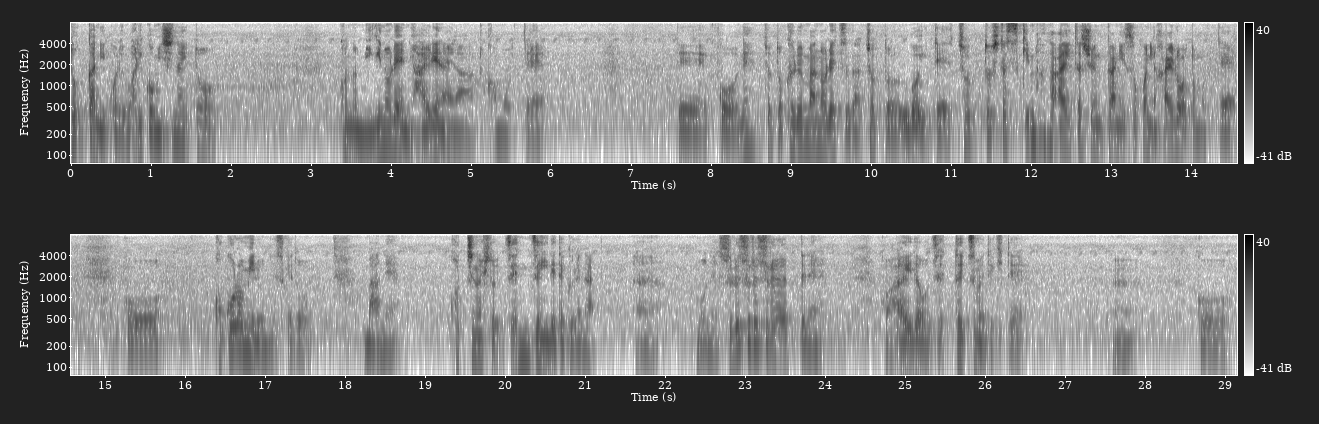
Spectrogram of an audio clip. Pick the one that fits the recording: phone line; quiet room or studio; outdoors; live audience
outdoors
